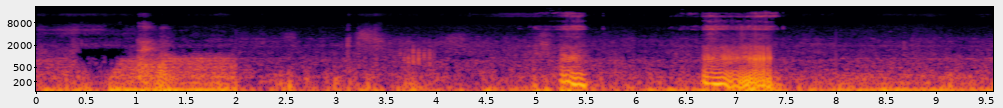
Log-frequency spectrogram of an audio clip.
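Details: A pet dog snoring quietly at home, a low steady rumble of breaths with a couple of brief louder noises midway and near the end.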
